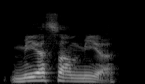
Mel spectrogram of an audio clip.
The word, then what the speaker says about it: Mia san mia: You mentioned earlier about the Mai Si Mai. How is that pronounced again? – Mia San Mia.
